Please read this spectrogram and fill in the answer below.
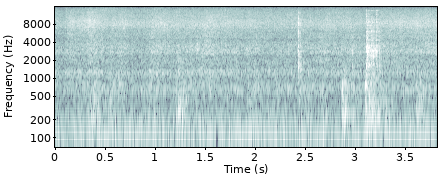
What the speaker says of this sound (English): And you just saute it for 30 seconds to 1 minute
